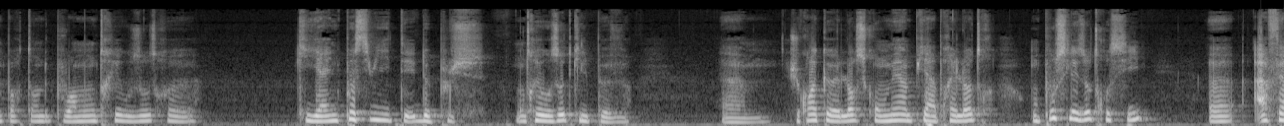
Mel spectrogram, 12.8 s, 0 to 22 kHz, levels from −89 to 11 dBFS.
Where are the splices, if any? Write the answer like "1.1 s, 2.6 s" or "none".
none

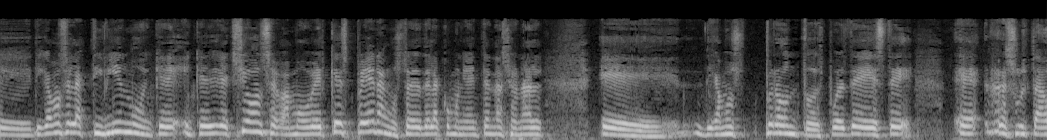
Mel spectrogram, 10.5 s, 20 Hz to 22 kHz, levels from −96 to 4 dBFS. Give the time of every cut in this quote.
none

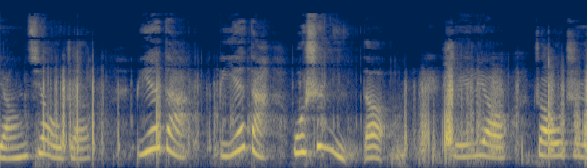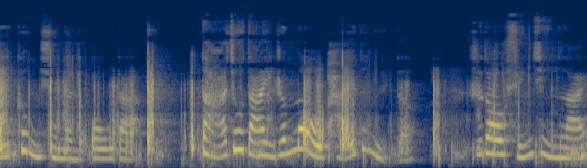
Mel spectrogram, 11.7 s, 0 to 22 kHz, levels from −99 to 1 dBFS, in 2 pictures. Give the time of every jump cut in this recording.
none

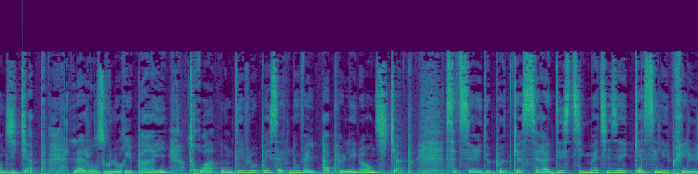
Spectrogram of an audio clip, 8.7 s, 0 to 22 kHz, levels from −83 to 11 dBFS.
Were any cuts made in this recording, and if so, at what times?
2.3 s, 4.0 s, 4.5 s

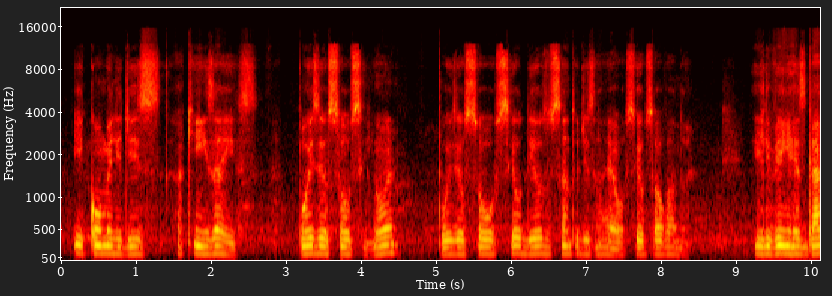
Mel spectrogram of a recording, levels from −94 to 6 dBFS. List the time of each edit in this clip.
none

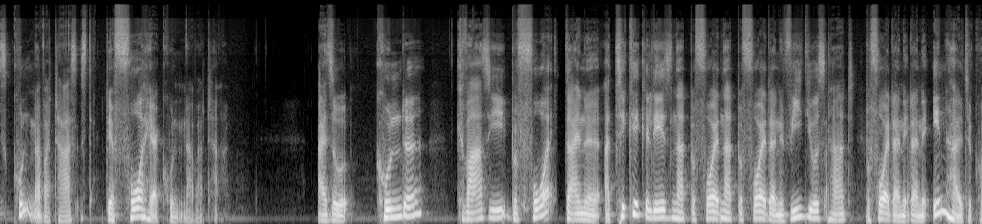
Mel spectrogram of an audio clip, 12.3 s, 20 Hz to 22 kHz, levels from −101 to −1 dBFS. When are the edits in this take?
1.2 s, 4.7 s, 6.9 s, 9.0 s, 10.3 s, 10.8 s, 11.3 s

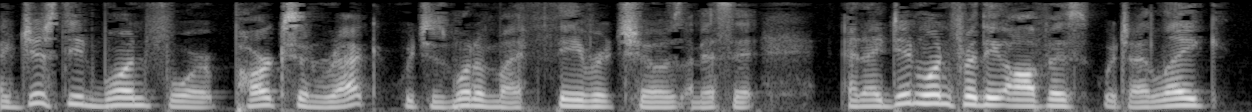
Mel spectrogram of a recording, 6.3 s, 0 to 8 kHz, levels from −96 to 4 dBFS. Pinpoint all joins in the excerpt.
3.5 s

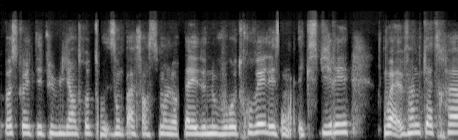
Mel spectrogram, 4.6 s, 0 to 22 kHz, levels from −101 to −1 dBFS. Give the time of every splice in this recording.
1.0 s, 1.8 s, 2.8 s

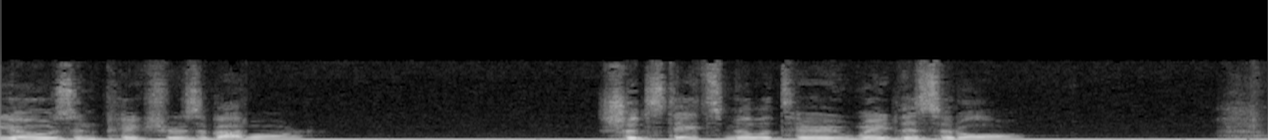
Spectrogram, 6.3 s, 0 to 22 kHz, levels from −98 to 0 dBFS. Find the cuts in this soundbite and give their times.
1.2 s, 3.2 s, 4.5 s

